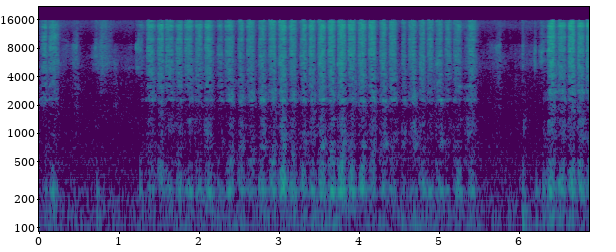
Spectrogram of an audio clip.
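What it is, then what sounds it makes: Colored pencil on paper. An orange wooden colored pencil, gripped in a fist, scratches and rubs back and forth over a flat white paper coloring page lying on a table. Quick, steady scribbling strokes, about four per second, make a bright, dry rasping hiss. The strokes ease off briefly near the start and again toward the end before resuming.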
